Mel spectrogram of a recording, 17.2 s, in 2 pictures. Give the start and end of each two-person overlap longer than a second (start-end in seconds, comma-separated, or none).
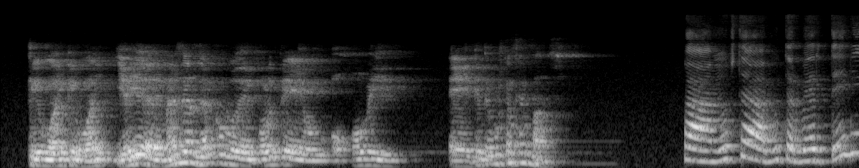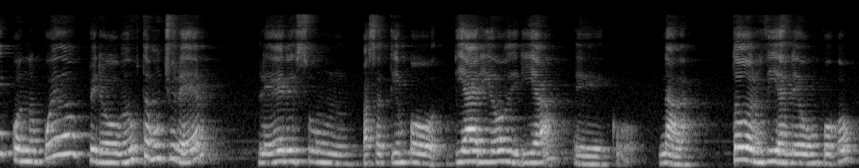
none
